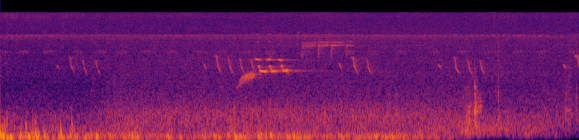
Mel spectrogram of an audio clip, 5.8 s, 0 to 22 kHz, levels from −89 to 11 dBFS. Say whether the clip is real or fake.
fake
